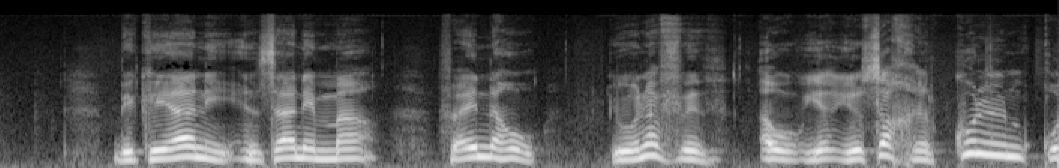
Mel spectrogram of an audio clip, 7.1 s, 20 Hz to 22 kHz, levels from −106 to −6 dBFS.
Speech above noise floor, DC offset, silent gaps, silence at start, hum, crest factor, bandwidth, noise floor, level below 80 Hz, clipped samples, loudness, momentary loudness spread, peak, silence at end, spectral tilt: 38 dB; under 0.1%; none; 0.75 s; none; 16 dB; 15 kHz; -59 dBFS; -58 dBFS; under 0.1%; -22 LUFS; 9 LU; -6 dBFS; 0 s; -7 dB/octave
